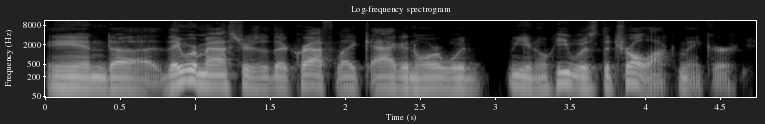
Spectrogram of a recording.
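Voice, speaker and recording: A man co-hosting a podcast, telling a story in a relaxed, casual way with restarts and fillers. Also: low-pitched, brisk, dry recording, clean studio sound. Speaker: podcast co-host. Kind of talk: casual chat.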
